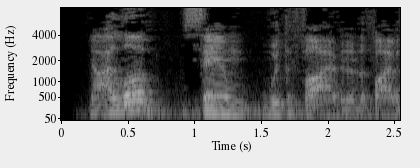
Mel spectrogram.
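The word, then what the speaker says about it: Sa5m: Now, I love Sam with the five, and then the five is silent.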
